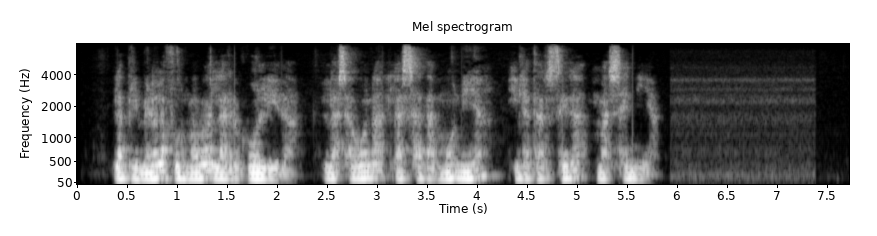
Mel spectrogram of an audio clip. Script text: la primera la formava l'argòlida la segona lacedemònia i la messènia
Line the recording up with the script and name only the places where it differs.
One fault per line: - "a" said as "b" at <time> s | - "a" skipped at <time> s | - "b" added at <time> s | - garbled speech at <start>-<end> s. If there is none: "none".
- "tercera" added at 4.6 s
